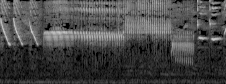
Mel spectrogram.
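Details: Singing canary meant to encourage other canaries to sing: three quick downward whistles lead into an extended even rolling trill, shifting to a higher buzzy roll, then a low rattle and brief whistled notes.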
